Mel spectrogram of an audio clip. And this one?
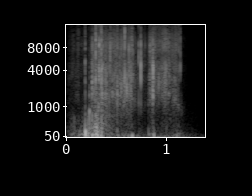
paper - crumple 02
Crumpling a piece of paper in my hand once.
